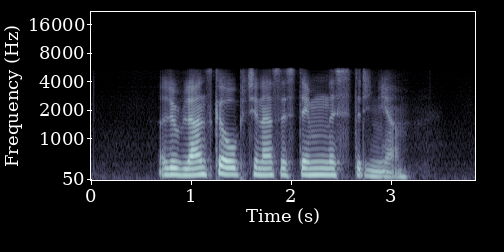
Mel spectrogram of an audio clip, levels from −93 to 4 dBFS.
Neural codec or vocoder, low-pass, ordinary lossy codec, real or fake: codec, 16 kHz, 0.3 kbps, FocalCodec; 5.4 kHz; none; fake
